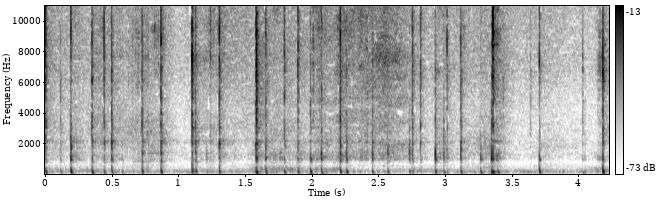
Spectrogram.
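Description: Fingertips and nails tap and scratch the body and red label of a hollow PET plastic Coca-Cola soda bottle with its cap on, held up near the face. A rapid series of short, dry, hollow ticks with a low plastic thump, each dying away almost at once, runs over a faint scratchy rustle.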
